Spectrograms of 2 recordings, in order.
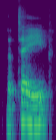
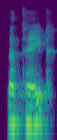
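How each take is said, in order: First: "The tape" said with a falling tune at the end; "The tape" ending low. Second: "the tape" sliding up at the end; "the tape" with a rising tune. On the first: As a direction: let "tape" drop down, as a statement. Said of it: "Actually, not that short". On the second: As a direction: lift "tape" up like a question. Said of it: "But it sounds the tape". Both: Shown as a demonstration.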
